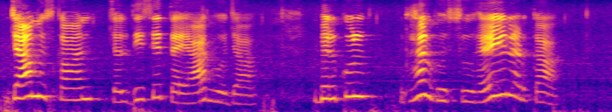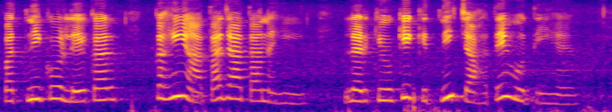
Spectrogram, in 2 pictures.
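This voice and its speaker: A woman's voice: sits high, animated, takes it slowly, highs cut off, slight background noise. A woman voicing a kind, doting older mother-in-law who speaks affectionately and coaxingly in a storybook tale.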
